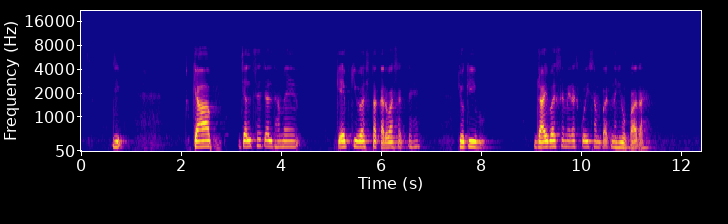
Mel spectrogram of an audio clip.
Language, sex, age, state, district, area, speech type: Hindi, male, 30-45, Madhya Pradesh, Hoshangabad, urban, spontaneous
